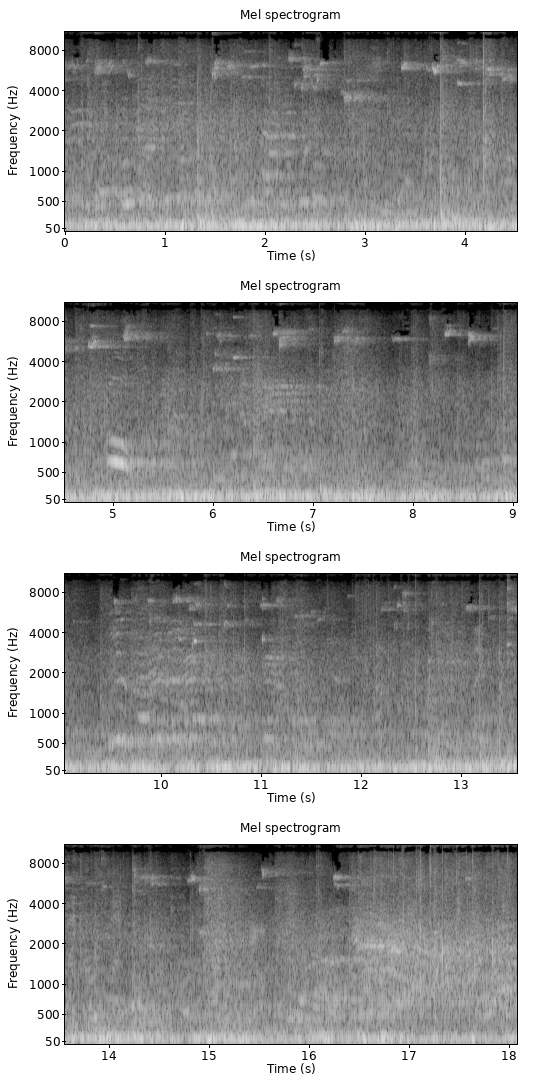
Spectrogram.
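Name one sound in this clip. Sneakers squeak sharply on a gym floor, echoing in a large hall.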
